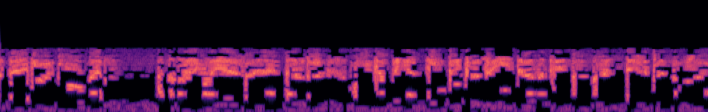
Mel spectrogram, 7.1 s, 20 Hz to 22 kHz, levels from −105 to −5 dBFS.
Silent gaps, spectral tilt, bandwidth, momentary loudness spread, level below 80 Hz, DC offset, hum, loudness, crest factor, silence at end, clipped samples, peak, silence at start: none; -3 dB/octave; 4.6 kHz; 6 LU; -78 dBFS; under 0.1%; none; -33 LUFS; 18 dB; 0 s; under 0.1%; -18 dBFS; 0 s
